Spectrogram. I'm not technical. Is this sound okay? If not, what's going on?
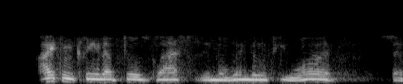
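No. Throughout, the speech has passed through the G.729 codec, which rebuilds it from a simplified model. It sounds plainly rough and synthetic, with nothing above 3.8 kHz.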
